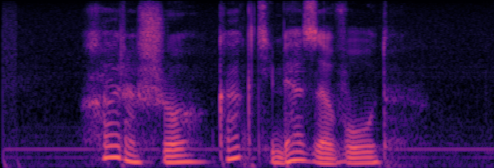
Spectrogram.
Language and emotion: Russian, sad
